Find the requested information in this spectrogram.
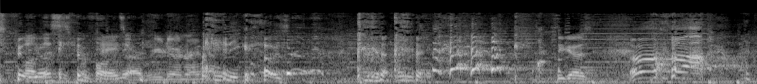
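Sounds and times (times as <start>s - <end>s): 
speech: 0.2s - 4.8s, 5.6s - 7.5s
laughter: 0.3s - 7.5s
person mimicking a fit of coughing: 2.0s - 4.4s.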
